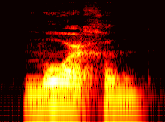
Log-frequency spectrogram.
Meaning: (adverb) tomorrow; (noun) morning; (interjection) clipping of goedemorgen
- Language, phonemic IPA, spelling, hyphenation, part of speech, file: Dutch, /ˈmɔrɣə(n)/, morgen, mor‧gen, adverb / noun / interjection, Nl-morgen.ogg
